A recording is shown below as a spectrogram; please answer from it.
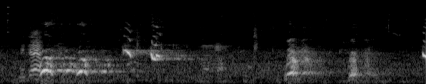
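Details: A Norrbottenspets bay-barks at a mechanical bear, giving sharp, ringing barks and yelps in quick bursts.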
